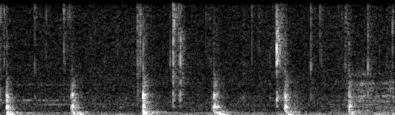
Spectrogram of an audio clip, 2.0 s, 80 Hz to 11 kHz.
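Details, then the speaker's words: Ford Focus ST170/SVT steering rack removed and stripped in a vise, shaft lifted up and down: sharp metallic knocks about every third of a second, possibly from a worn yoke part; tightening the yoke adjustment seemingly can fix rack knock. "that's the knocking that I was getting in the rack. Now what comes out of there is this little part, and I think the culprit is that was worn."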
